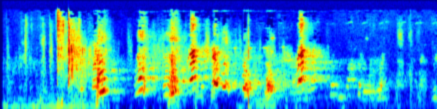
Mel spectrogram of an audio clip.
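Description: German Shepherd barking over and over, about a half-second apart, while it waits at the start line of an agility run.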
